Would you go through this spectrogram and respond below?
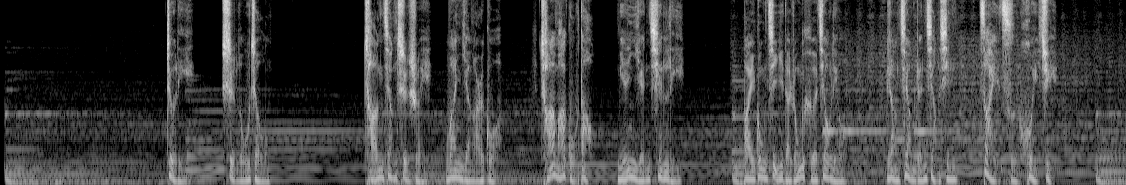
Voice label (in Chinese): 园区宣传浑厚大气; 西部工匠城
